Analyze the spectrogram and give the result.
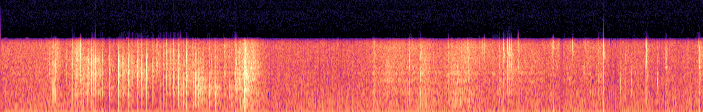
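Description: Fingertips slide along the pages of an open glossy paper Self magazine and turn them one by one. Bright, crinkly paper rustles and snaps fill the first two and a half seconds, then settle into a softer, hushed sliding broken by occasional crisp flicks of pages.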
